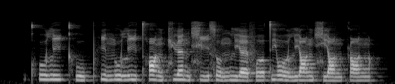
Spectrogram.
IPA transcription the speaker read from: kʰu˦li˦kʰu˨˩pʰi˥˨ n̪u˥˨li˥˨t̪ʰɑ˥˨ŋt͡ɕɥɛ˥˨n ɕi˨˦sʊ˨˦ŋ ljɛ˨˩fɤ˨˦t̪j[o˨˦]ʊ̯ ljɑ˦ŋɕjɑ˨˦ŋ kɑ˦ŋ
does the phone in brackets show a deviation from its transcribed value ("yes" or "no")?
yes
